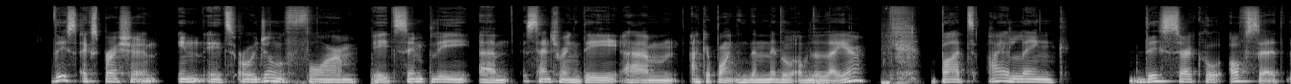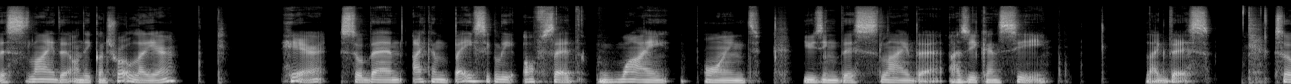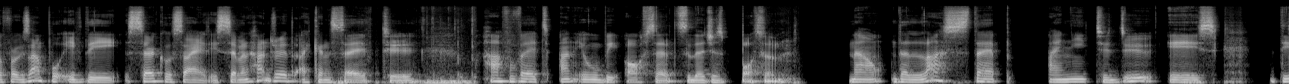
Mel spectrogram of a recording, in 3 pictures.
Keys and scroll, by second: 0.2 0, 3.0 Return, 29.6-30.7 typing, 34.0 Return, 34.0 typing, 37.5 r.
